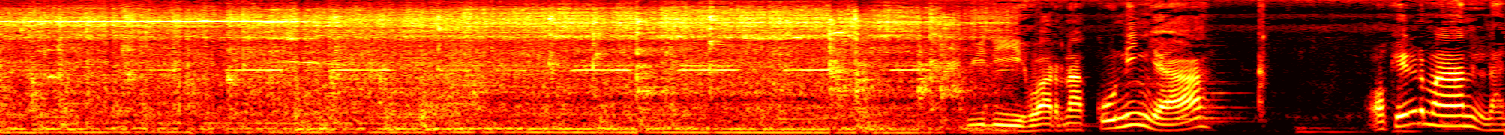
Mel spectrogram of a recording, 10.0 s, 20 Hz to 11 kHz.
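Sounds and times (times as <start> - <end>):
short high beep: 1.0 - 2.8, 3.8 - 6.2.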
